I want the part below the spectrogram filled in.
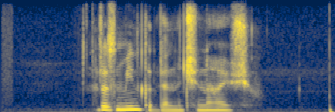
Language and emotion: Russian, sad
